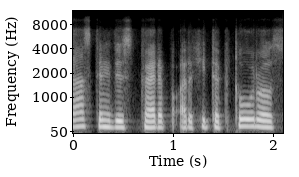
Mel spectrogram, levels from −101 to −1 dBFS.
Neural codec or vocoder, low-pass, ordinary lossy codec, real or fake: codec, 16 kHz, 0.5 kbps, FunCodec, trained on Chinese and English, 25 frames a second; 7.2 kHz; Opus, 16 kbps; fake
